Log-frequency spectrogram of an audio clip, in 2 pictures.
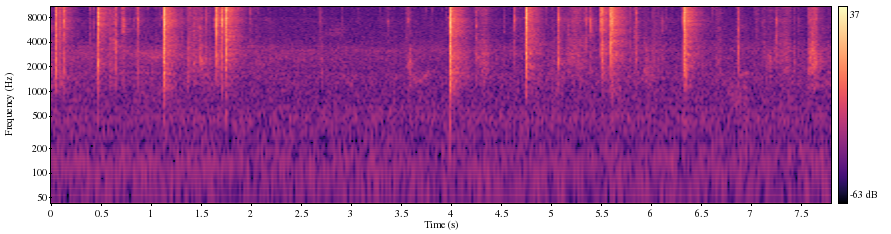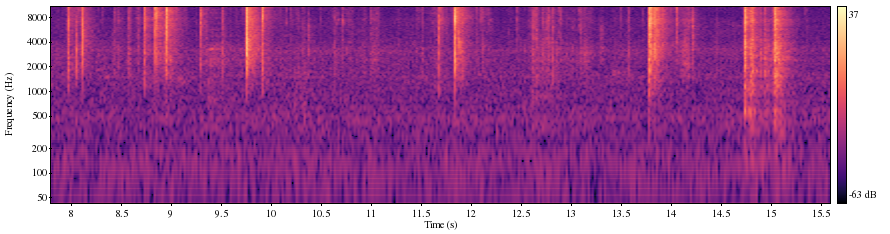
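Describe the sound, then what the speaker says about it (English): Kitchen shears snip through a lobster tail shell in a string of sharp, close clicks and cracks, irregularly spaced and some in quick pairs, over a quiet steady background. "Take your kitchen shears and cut it."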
